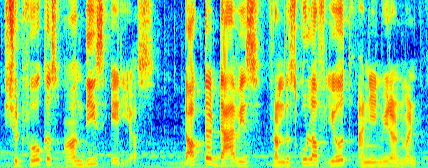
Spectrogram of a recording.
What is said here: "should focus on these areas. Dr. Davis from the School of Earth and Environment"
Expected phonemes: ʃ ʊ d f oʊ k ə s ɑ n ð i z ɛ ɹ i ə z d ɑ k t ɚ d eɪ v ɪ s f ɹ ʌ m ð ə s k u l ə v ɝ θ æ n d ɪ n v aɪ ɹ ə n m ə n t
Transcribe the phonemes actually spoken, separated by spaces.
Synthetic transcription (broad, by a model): ʃ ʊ d f oʊ k ə s ɑ n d i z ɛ ɹ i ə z d ɑ k t ɚ d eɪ v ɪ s f ɹ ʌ m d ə s k u l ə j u t æ n d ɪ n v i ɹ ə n m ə n t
